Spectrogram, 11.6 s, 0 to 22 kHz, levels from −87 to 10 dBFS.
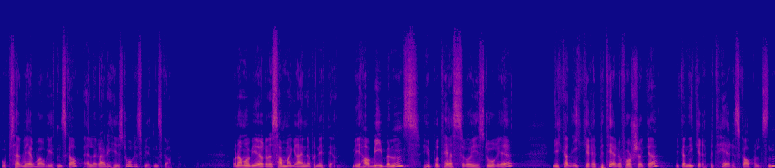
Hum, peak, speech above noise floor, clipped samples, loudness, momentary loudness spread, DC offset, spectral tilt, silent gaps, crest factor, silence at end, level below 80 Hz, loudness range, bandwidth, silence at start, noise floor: none; -18 dBFS; 36 dB; under 0.1%; -38 LUFS; 11 LU; under 0.1%; -4.5 dB/octave; none; 20 dB; 0 s; -72 dBFS; 4 LU; 19 kHz; 0.05 s; -74 dBFS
